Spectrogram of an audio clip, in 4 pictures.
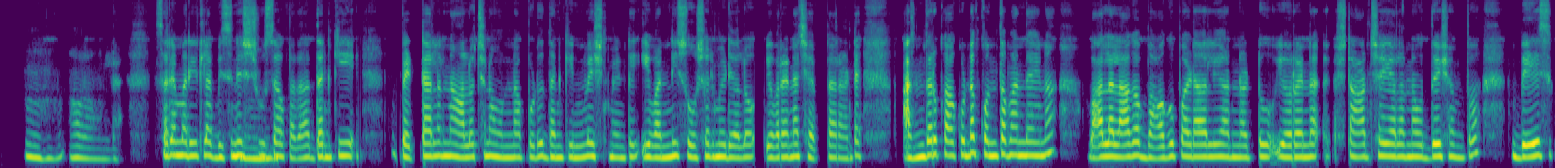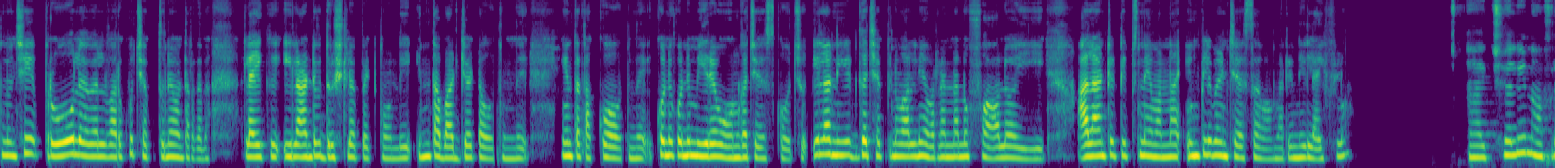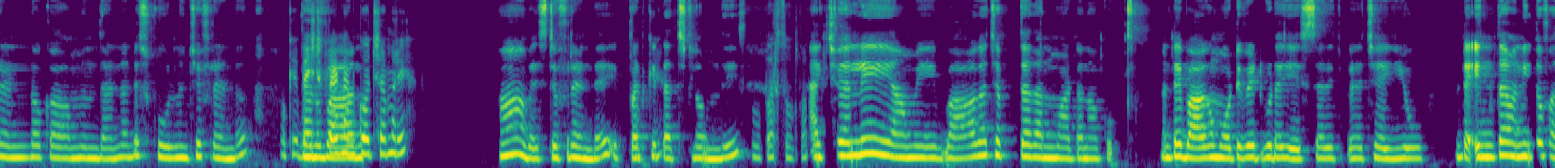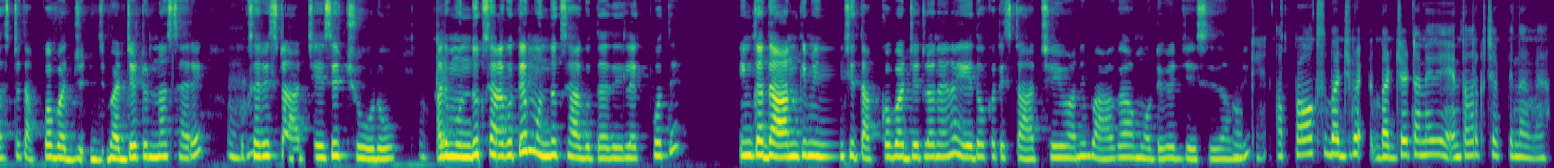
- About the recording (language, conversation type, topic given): Telugu, podcast, సోషియల్ మీడియా వాడుతున్నప్పుడు మరింత జాగ్రత్తగా, అవగాహనతో ఎలా ఉండాలి?
- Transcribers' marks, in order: in English: "బిజినెస్"; in English: "ఇన్వెస్ట్‌మెంట్"; in English: "సోషల్ మీడియాలో"; in English: "స్టార్ట్"; in English: "బేసిక్"; in English: "ప్రో లెవెల్"; in English: "లైక్"; in English: "బడ్జెట్"; in English: "ఓన్‌గా"; in English: "నీట్‌గా"; in English: "ఫాలో"; in English: "టిప్స్‌నేమన్నా ఇంప్లిమెంట్"; in English: "లైఫ్‌లో?"; in English: "యాక్చువల్లి"; in English: "ఫ్రెండ్"; in English: "ఫ్రెండ్"; in English: "బెస్ట్ ఫ్రెండ్"; in English: "సూపర్, సూపర్!"; in English: "టచ్‌లో"; in English: "యాక్చువల్లి"; lip smack; in English: "మోటివేట్"; in English: "ఫస్ట్"; in English: "బడ్జెట్"; in English: "స్టార్ట్"; in English: "స్టార్ట్"; in English: "మోటివేట్"; in English: "అప్రాక్స్"; tapping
